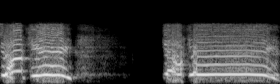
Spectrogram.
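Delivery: big man bellowing, very high, loud, desperate.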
